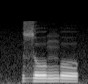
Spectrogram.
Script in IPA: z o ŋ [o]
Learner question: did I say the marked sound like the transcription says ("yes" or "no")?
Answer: yes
